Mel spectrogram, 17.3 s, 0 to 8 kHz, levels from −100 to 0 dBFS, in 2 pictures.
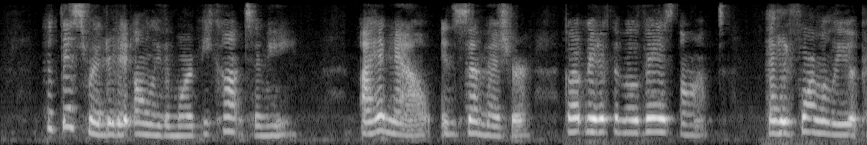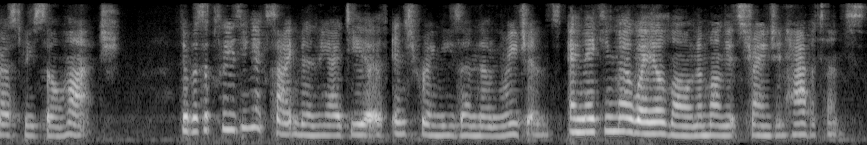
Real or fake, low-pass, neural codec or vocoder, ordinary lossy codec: fake; 7.2 kHz; codec, 16 kHz, 4 kbps, FreqCodec, smaller model; AAC, 32 kbps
